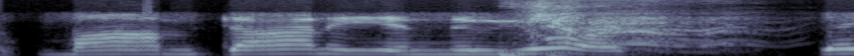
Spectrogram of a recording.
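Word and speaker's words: Mamdani: I think of my mother and then Danny is a person I know and that's my little way to remember to pronounce it correctly.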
